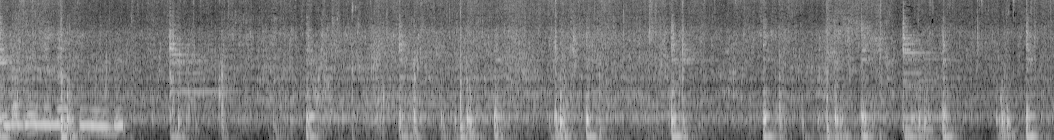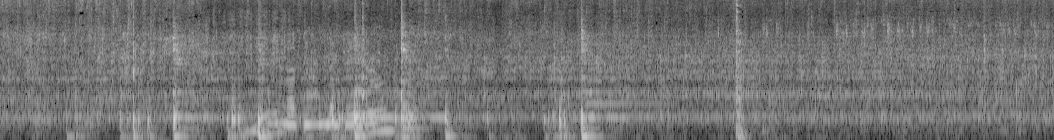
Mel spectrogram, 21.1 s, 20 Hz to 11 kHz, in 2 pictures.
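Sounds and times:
beef sizzling in a pot: 0.0s - 21.0s
spoon scraping and knocking pot: 1.6s - 17.0s.

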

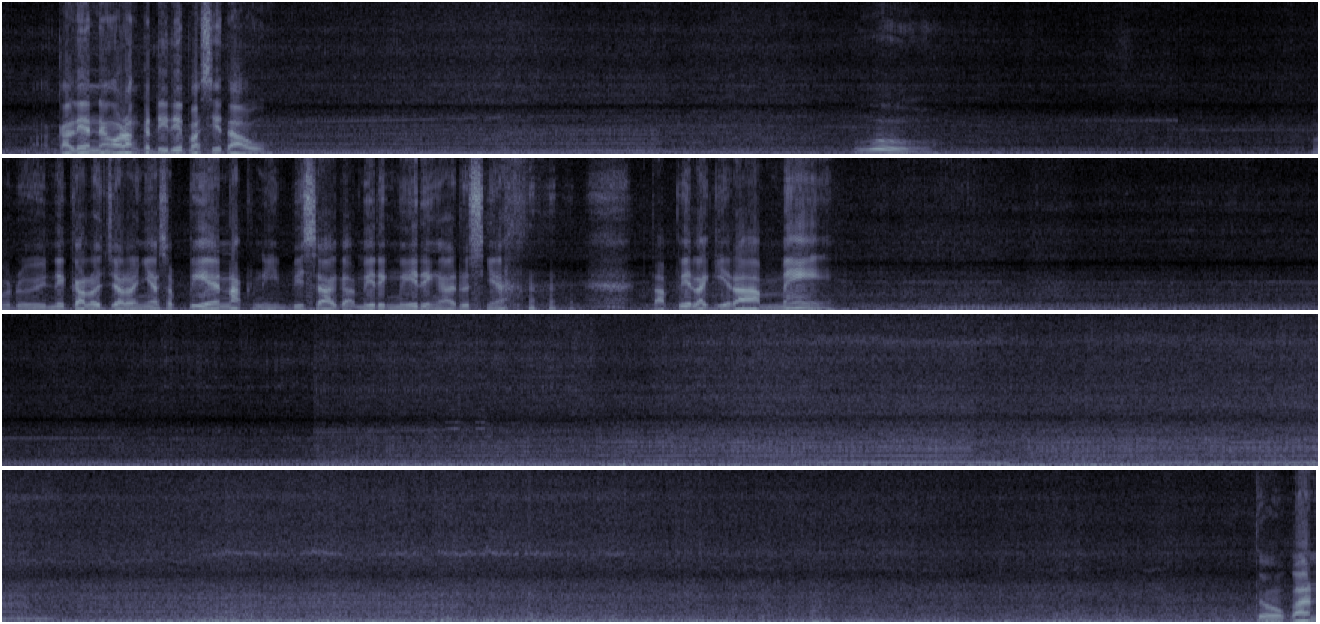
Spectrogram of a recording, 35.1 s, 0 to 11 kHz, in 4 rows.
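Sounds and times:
motorcycle engine accelerating: 19.6s - 32.3s
wind rush: 27.6s - 34.7s.

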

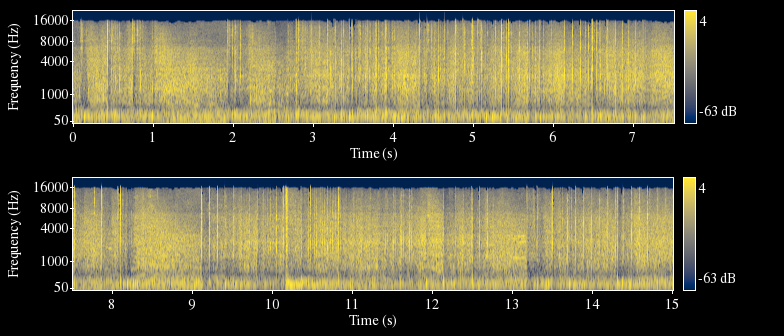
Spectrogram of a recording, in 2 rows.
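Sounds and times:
rapid gunfire: 0.0s - 15.0s.

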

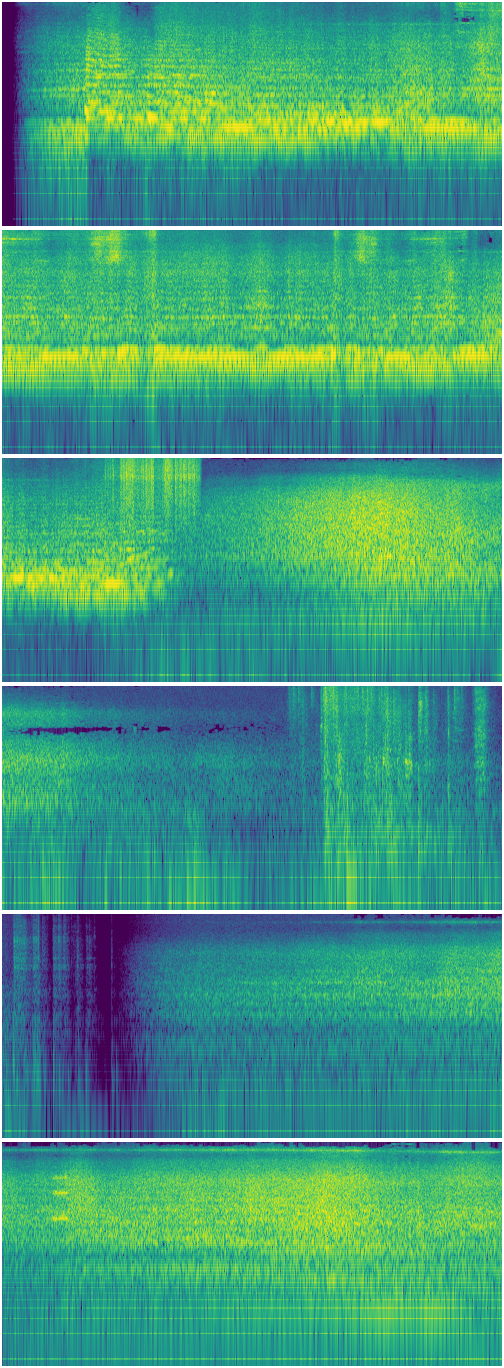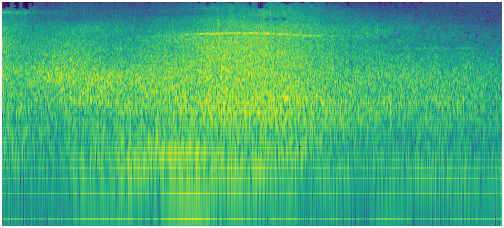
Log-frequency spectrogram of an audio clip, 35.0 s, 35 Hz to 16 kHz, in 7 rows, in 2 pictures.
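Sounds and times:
rushing noise: 0.2s - 18.7s
train air horn chord: 0.3s - 12.0s, 25.4s - 28.6s.

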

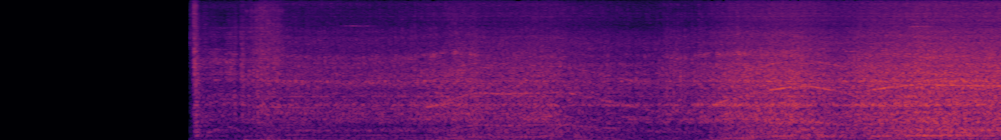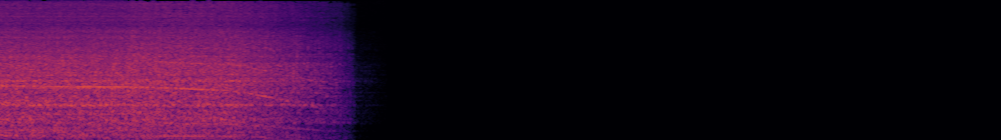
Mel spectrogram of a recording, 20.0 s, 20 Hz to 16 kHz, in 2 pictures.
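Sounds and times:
van engine starting and running: 1.9s - 13.6s.

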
